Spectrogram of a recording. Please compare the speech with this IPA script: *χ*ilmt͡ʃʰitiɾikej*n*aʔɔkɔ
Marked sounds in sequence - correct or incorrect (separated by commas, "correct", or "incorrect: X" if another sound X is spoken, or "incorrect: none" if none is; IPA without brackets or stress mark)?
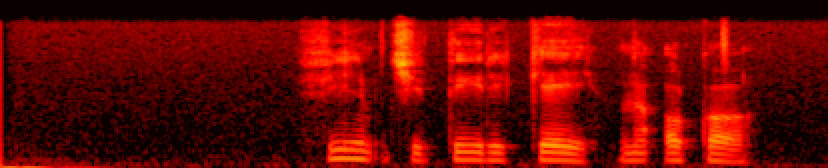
incorrect: f, correct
